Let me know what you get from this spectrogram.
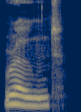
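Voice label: "roamed", British English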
